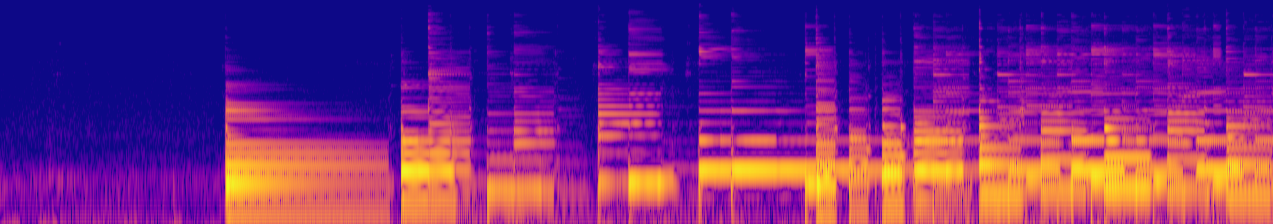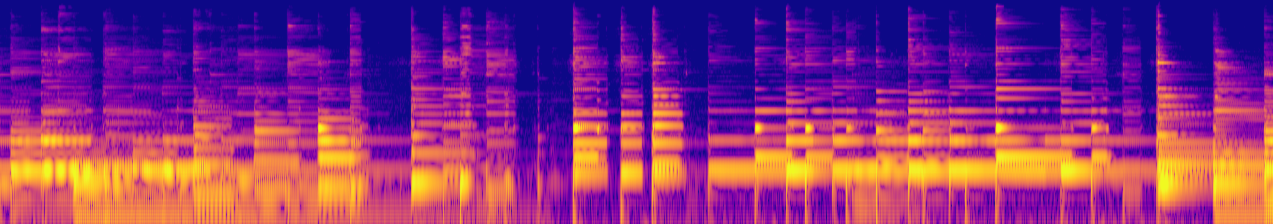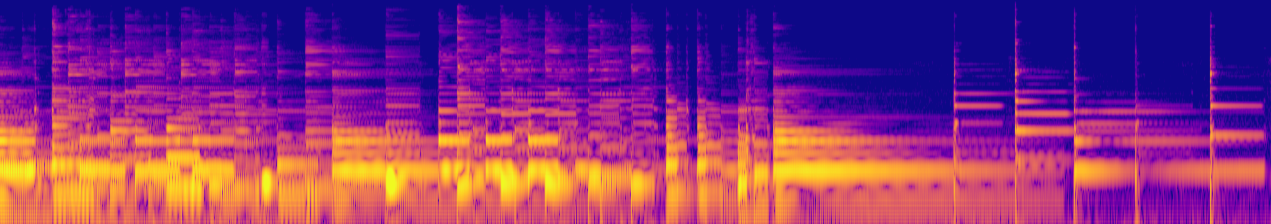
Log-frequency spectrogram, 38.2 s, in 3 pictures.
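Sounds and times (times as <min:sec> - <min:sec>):
guitar: 0:01.6 - 0:38.1
banjo: 0:02.2 - 0:38.1.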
